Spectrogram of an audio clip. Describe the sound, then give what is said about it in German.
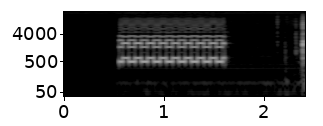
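An electronic telephone ring sounds as one loud burst of rapid, warbling trills lasting about a second, then cuts off into near silence. “Sadko ruft Hendrik an.”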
